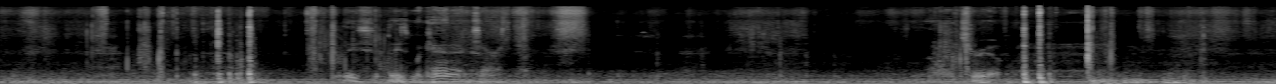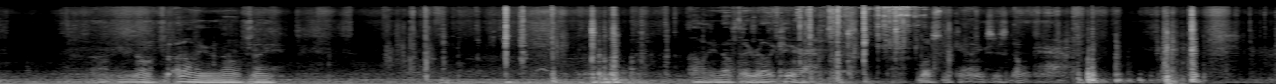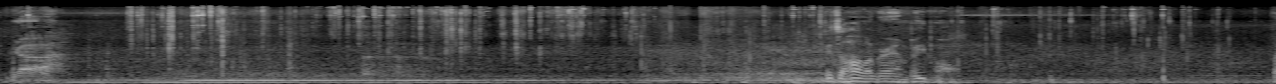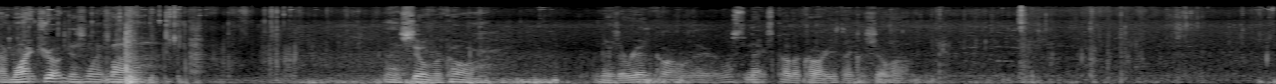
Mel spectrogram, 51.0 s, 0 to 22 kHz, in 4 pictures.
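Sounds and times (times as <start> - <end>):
car engine idling: 0.0 - 21.5, 24.9 - 43.2
keys jangling: 20.8 - 22.2, 26.7 - 33.9, 35.4 - 37.7
handling noise: 23.6 - 38.0.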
